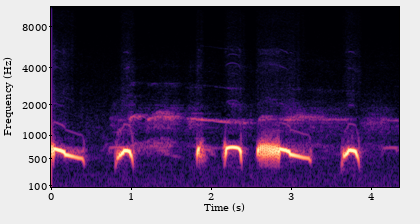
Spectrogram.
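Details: Spotted dove, a decoy bird calling the flock in the morning: soft mellow coos, a short note, a longer rolling coo sliding downward, then short rounded coos, repeated; a fainter second dove cooing in the background.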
